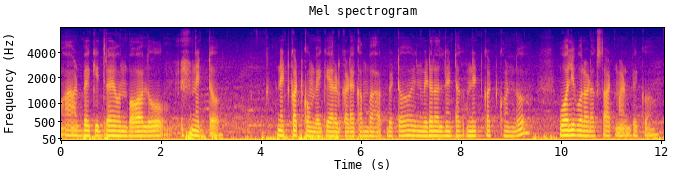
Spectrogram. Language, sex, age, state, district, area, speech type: Kannada, male, 18-30, Karnataka, Uttara Kannada, rural, spontaneous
